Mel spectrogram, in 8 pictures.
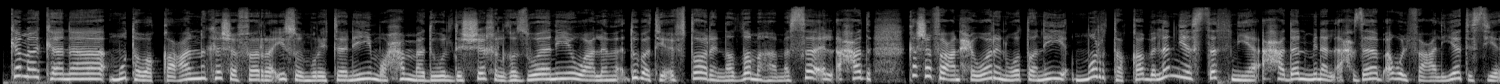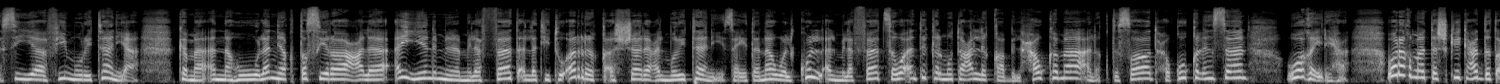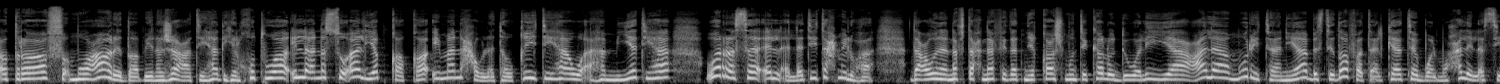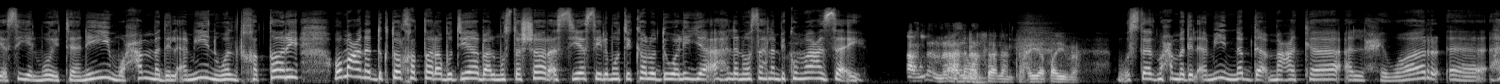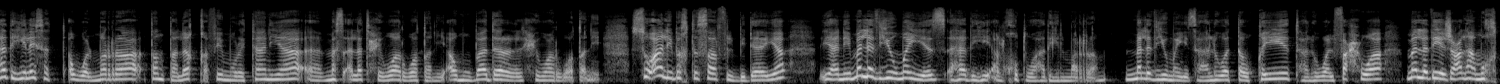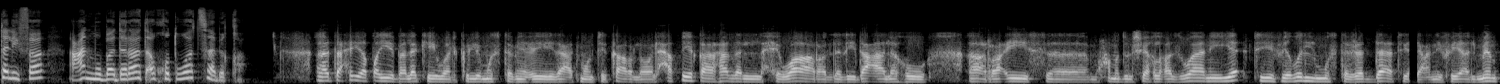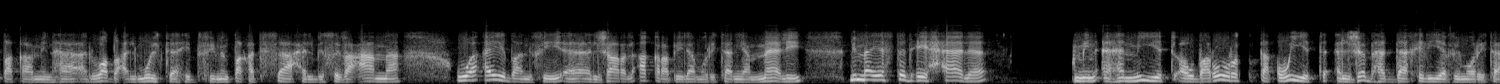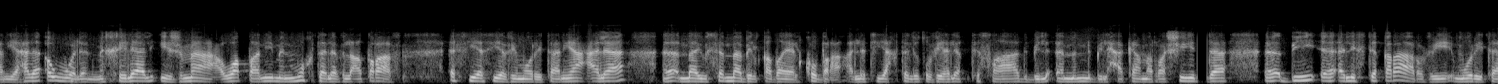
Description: فقرة إخبارية تحليلية تأتيكم في موعدين يوميين نناقش فيهما أحداث الساعة برفقة صناع الحدث والمحللين السياسيين في "مونت كارلو الدولية".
